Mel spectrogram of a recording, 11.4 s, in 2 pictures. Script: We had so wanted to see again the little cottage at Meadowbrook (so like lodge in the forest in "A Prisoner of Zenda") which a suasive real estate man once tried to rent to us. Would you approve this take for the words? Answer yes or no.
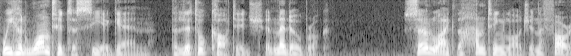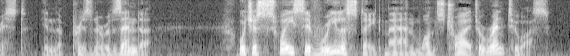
no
